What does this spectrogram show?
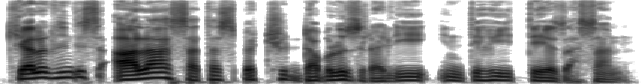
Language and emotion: Kashmiri, neutral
